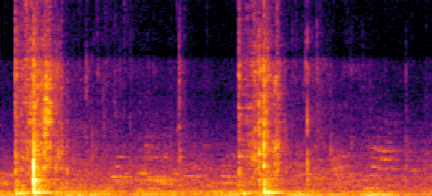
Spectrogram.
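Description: A spoon clanking against the side of a metal cooking pot twice, about two and a half seconds apart, the first knock the louder, as meatballs sitting in water are scooped.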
